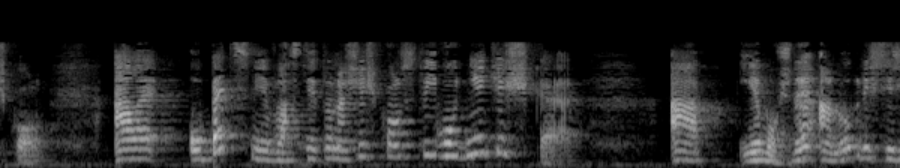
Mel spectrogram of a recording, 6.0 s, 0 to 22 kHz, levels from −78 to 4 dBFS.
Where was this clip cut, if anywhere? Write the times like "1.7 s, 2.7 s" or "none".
2.9 s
